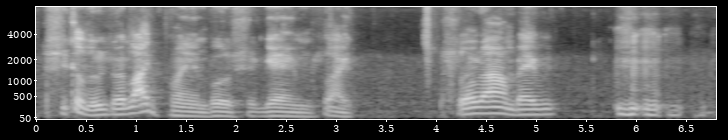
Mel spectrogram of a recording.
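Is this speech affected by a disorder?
Yes: slurred speech.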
